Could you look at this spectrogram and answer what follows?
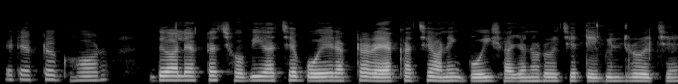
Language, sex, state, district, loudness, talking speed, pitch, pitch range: Bengali, female, West Bengal, North 24 Parganas, -23 LUFS, 160 wpm, 175 Hz, 170-195 Hz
